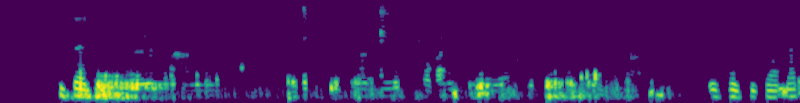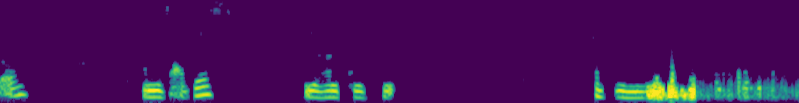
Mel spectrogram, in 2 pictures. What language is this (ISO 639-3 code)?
som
